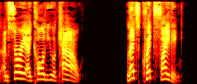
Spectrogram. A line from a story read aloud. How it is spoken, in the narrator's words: I yelled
